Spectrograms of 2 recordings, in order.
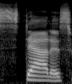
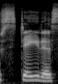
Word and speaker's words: status: get such a profound status or status some people say status most americans say status now there are a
